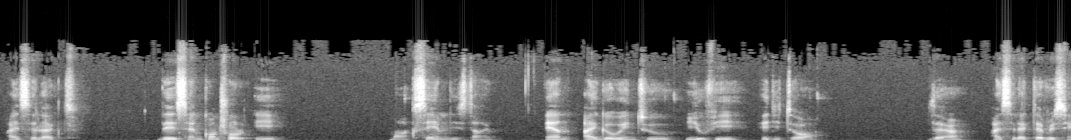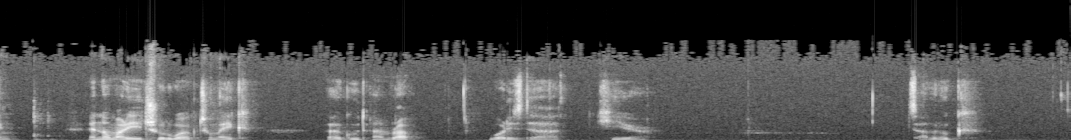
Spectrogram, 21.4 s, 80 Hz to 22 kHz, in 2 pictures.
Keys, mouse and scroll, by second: 1.8 ctrl+e, 5.4 click, 5.7-8.5 drag, 8.5-9.9 middle drag, 9.9-11.0 drag, 11.0 a, 11.2 a, 11.7-13.5 middle drag, 12.2 u, 16.2-17.2 right drag, 17.2-18.2 middle drag, 18.9-21.4 middle drag.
